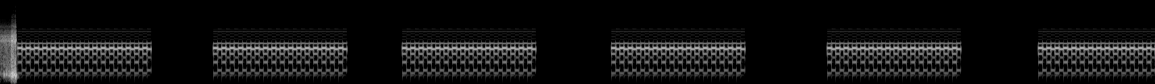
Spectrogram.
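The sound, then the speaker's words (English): A phone's ringback tone during an outgoing call repeats steadily, six long electronic rings separated by short silences, clear with no voices over it. “Can we make a phone call?”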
